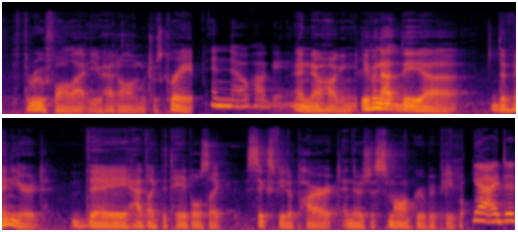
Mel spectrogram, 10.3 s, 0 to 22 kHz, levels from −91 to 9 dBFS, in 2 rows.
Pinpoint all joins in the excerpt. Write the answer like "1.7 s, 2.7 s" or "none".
3.5 s, 8.8 s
